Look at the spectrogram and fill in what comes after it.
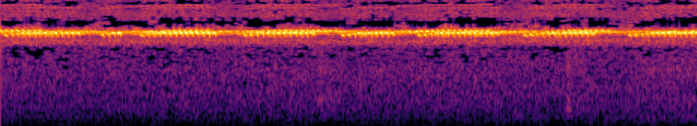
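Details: Insect sound for relaxation or sleep, a loud high-pitched pulsing trill running continuously with small waves in volume, over light background hiss.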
